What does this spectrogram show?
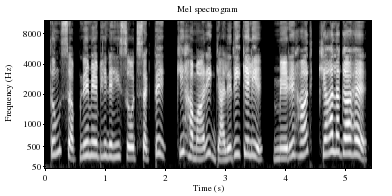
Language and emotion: Hindi, surprised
